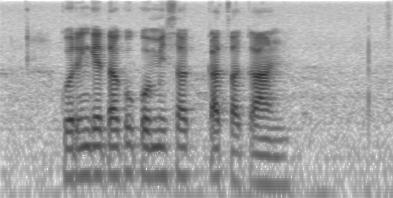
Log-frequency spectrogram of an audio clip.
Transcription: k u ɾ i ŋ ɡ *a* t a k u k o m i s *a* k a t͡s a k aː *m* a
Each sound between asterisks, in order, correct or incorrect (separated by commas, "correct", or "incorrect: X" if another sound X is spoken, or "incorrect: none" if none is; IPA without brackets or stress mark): incorrect: ɛ, correct, incorrect: ɲ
